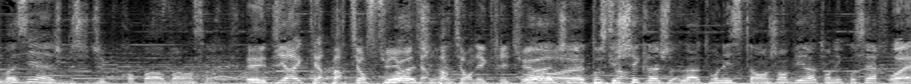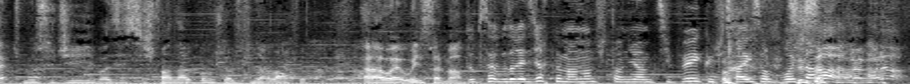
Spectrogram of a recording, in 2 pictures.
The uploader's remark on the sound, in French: en direct du Printemps de Bourges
